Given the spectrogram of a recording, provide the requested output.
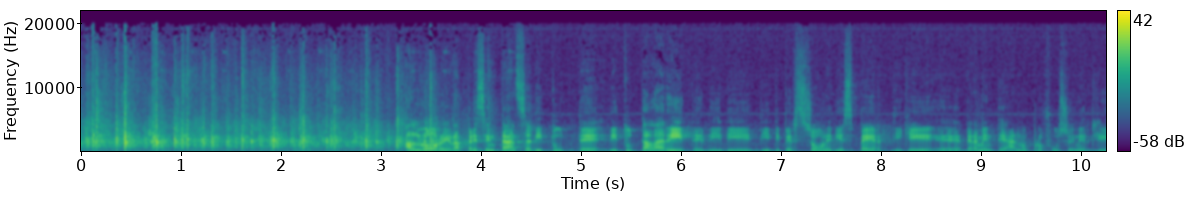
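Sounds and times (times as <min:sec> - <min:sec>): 
conference audience applause for event speakers: 0:00.0 - 0:04.2
speech: 0:03.2 - 0:10.2.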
